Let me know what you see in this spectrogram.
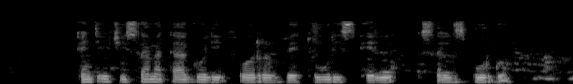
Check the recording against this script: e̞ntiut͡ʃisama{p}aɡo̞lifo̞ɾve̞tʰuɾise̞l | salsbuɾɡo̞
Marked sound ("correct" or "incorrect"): incorrect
